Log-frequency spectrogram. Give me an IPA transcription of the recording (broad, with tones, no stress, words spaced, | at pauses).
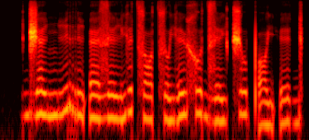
d͡ʒɛ˨i̯ŋi˨˦ri˨ʔ ɛ˨ze˨i̯jɪ˦t͡sɔ˨ t͡sʊ˨je˦y̯xʊ˦ d͡ze˨jt͡ʃʊ˦ pʼɔ˨jʔe˦ɡ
